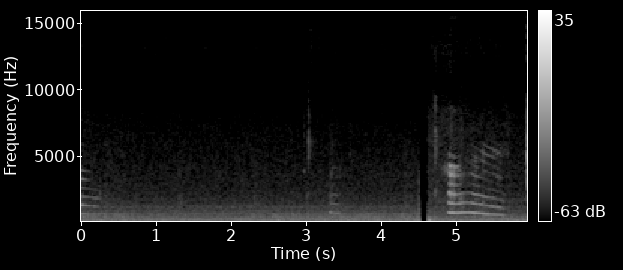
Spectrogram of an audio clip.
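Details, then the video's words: A cat kept inside, wanting to go out, gives one short descending meow near the end after a long quiet stretch of faint room noise. "Cute cat named Alfy requesting nature"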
